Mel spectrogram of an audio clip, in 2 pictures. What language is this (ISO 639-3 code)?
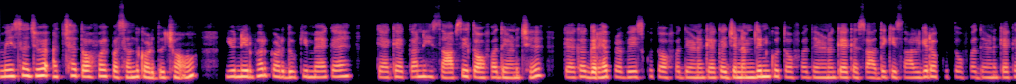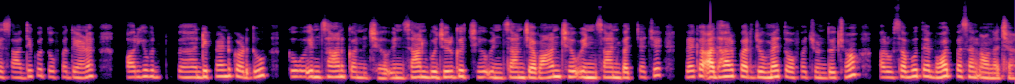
gbm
